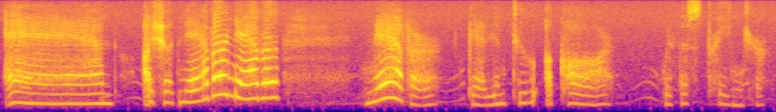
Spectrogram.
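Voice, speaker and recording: A woman voicing a small, earnest, curious kindergarten girl with a breathy voice and soft, careful delivery. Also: sits high, lively intonation, slow, no room sound, heavily acted, rough recording.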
